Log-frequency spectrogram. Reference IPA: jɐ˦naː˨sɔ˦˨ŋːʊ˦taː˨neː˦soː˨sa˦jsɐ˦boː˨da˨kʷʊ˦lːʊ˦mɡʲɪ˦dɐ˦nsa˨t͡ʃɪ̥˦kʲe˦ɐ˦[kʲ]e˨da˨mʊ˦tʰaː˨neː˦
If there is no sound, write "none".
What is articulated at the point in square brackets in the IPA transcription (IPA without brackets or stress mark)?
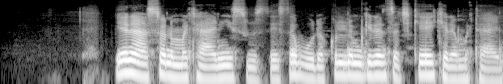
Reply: kʲ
